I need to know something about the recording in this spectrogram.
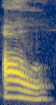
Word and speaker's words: hour: Now, we say an hour because H is silent.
